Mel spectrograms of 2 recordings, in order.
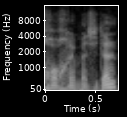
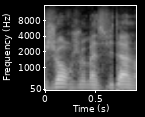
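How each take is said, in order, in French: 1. Le prénom se prononce comme l'espagnol Jorge. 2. Le prénom se prononce comme le français Georges. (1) "On dit bien Jorge Masvidal" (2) "Et pas Georges Masvidal"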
